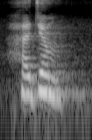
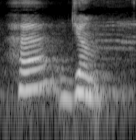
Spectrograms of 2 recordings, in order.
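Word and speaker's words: حجم: हजम, हजम, ये सही तलफ़्फ़ुज़ है इसका हजम। किताब में पेश दी गई है हे के ऊपर, लेकिन सही तलफ़्फ़ुज़ में इसकी हे के ऊपर ज़बर है, पेश नहीं है, ये ज़बर है।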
